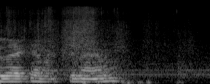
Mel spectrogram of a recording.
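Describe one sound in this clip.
A plastic wrapping crinkles.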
